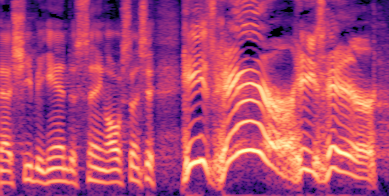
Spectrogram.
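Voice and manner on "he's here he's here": very high, loud, drawn-out cry; hammed-up squeal of revelation; ecstatic mock shriek. Singer suddenly hearing reverb in her earbud, ecstatic acted shriek.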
